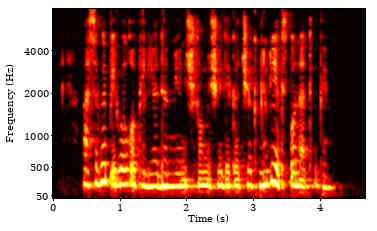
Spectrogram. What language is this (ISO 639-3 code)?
kat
